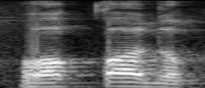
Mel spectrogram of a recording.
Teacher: وقد قاف مستعلیہ ہے، دال ساکن پر قلقلہ ہوگا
